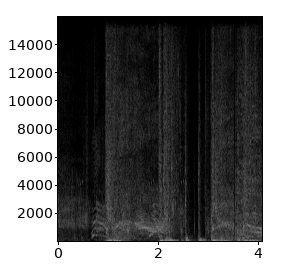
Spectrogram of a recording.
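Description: A knife strikes a body with heavy thuds.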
